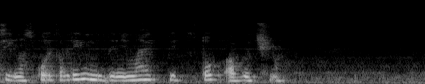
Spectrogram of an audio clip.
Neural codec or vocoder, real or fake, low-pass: codec, 16 kHz, 2 kbps, FunCodec, trained on LibriTTS, 25 frames a second; fake; 7.2 kHz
